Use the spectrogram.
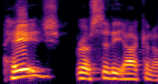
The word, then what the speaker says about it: Brocidiacono: Brocidiacono, Paige Brocidiacono. Excuse me, Paige. I got it right. I think I pronounced it right too, right?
